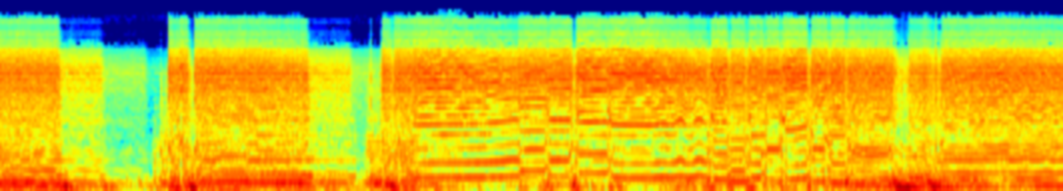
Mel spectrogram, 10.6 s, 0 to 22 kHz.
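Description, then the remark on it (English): A distorted electric guitar, played through a Metal Zone distortion and a DD3 delay pedal set to a fairly generic echo, plays a chunky riff and then a run of sustained lead notes, each phrase trailing off in repeating echoes, loud with no talking. “I just dialed the knobs here to where it sounds like a fairly generic echo. Here's with the delay.”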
